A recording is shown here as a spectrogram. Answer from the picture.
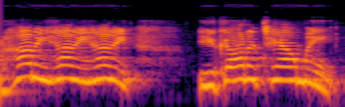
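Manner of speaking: quick, pleading phone questions, mildly acted; a hint of a worried spouse; concerned husband.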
